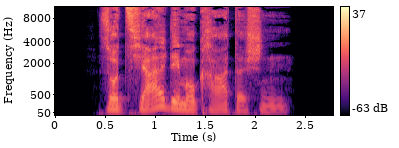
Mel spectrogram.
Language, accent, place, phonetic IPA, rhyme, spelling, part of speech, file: German, Germany, Berlin, [zoˈt͡si̯aːldemoˌkʁaːtɪʃn̩], -aːldemokʁaːtɪʃn̩, sozialdemokratischen, adjective, De-sozialdemokratischen.ogg
- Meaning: inflection of sozialdemokratisch: 1. strong genitive masculine/neuter singular 2. weak/mixed genitive/dative all-gender singular 3. strong/weak/mixed accusative masculine singular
